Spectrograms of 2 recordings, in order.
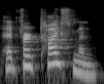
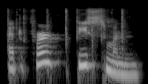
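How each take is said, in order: First: It is said in an American accent. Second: It is said in a British accent. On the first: "you will pronounce it advertisement in America" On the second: "British and also like Australia, ... they pronounce it advertisement"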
